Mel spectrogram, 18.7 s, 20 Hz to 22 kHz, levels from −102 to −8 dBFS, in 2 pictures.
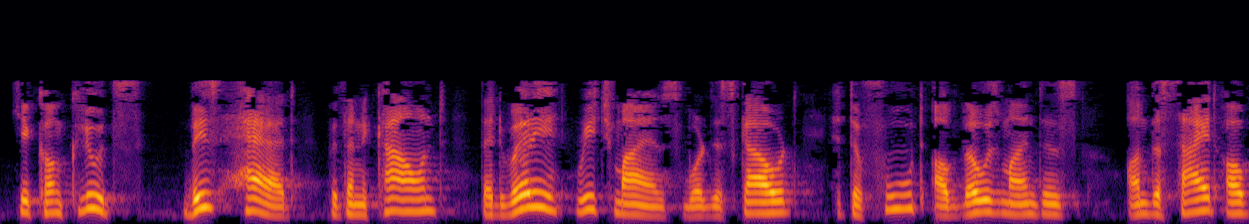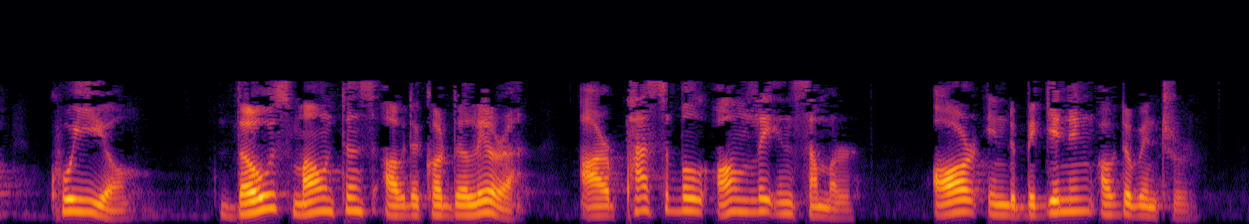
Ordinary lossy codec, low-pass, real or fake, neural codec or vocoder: MP3, 24 kbps; 7.2 kHz; fake; codec, 24 kHz, 1.2 kbps, DualCodec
